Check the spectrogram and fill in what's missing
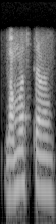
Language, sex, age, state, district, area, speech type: Kannada, male, 18-30, Karnataka, Davanagere, rural, conversation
